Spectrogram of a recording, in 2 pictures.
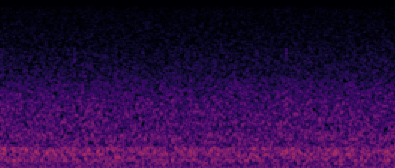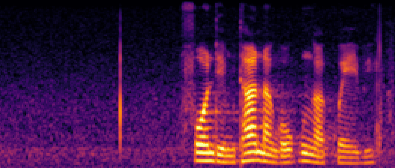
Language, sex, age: Xhosa, male, 20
